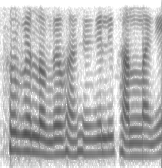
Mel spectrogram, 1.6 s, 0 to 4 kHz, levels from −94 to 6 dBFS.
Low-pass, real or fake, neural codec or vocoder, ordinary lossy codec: 3.6 kHz; real; none; none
